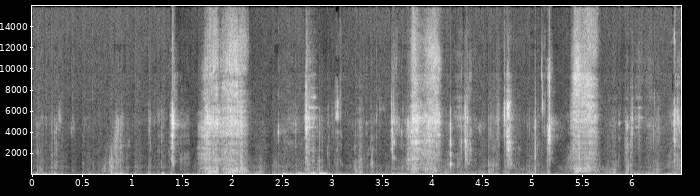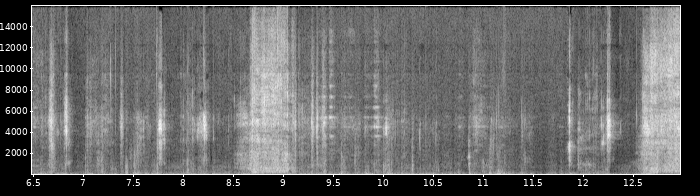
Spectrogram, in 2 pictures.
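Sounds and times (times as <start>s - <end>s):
wet chewing: 0.0s - 12.9s
loud noodle slurps: 1.6s - 2.2s, 3.7s - 4.2s, 5.4s - 5.7s, 8.5s - 9.2s, 12.5s - 12.9s.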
